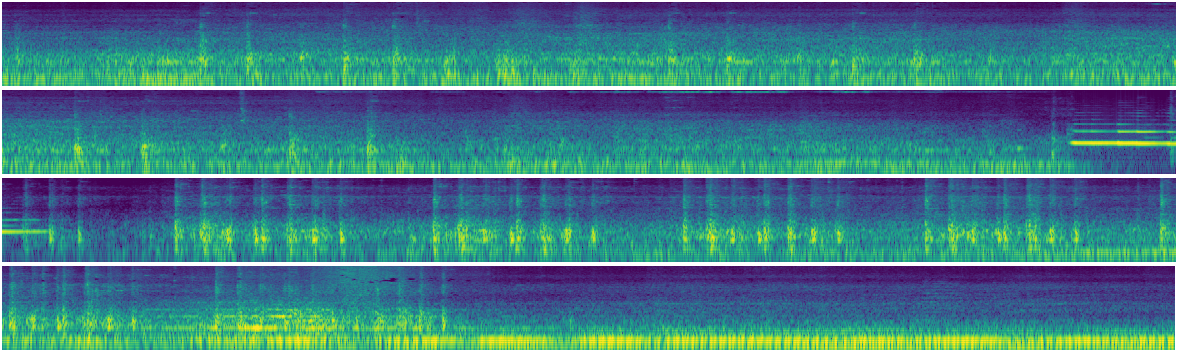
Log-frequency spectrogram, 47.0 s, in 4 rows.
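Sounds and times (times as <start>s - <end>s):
train rolling rumble: 0.0s - 46.9s
high wheel squeal: 14.7s - 22.3s, 35.7s - 40.1s
train horn blast: 22.4s - 24.0s, 36.6s - 40.1s, 44.4s - 45.2s
wheels clattering over rail joints: 23.3s - 38.4s.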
